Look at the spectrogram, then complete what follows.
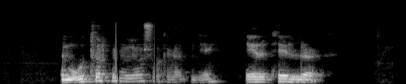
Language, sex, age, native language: Icelandic, male, 40-49, Icelandic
